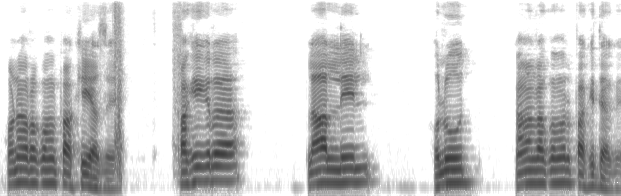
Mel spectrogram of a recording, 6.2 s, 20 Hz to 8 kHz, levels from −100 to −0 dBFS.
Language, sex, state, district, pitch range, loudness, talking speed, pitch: Bengali, male, West Bengal, Purulia, 125-155 Hz, -30 LUFS, 105 wpm, 150 Hz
